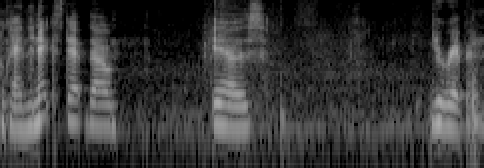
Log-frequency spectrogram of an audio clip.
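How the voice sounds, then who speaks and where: The speech moves at a very slow pace. It is delivered in a Kentucky accent with monotone, flat intonation. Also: woman, medium pitch for a woman. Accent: Kentucky twang. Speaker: DIY wedding vlogger. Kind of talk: tutorial. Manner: casual, with fillers.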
